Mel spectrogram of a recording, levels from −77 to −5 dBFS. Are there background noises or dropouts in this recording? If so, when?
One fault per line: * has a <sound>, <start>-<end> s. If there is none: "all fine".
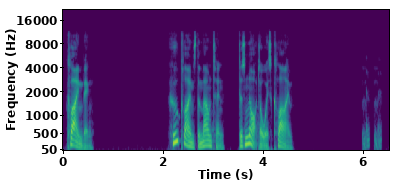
* has a laugh, 6.0-6.4 s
